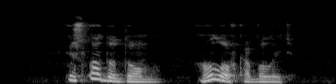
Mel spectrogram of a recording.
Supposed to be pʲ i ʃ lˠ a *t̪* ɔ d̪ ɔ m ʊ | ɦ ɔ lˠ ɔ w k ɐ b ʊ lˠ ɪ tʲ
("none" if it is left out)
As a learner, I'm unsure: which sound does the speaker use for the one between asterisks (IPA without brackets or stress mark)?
d̪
